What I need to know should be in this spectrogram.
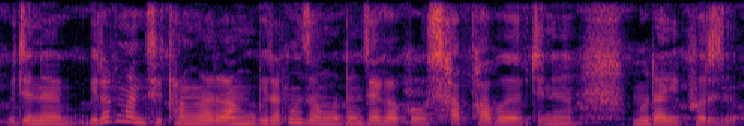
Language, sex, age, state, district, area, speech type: Bodo, female, 30-45, Assam, Kokrajhar, rural, spontaneous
